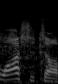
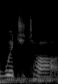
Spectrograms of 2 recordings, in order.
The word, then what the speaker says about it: Ouachita: to play in the second half harding 54 washita 52 this is the ouachita sports digital network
